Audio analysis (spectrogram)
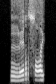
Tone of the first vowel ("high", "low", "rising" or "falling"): rising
